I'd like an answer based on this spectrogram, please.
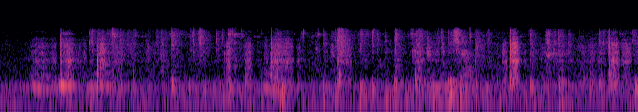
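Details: A two-year-old mini Aussie and a one-year-old chihuahua wrestle in play, giving short growls and grunts amid steady scuffling and panting, with brief clattering knocks throughout.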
